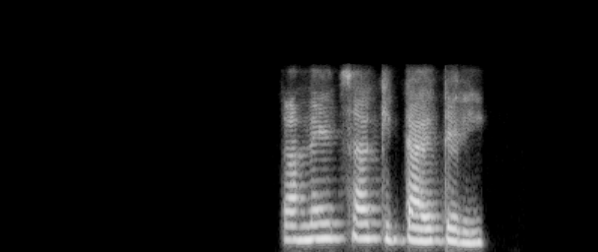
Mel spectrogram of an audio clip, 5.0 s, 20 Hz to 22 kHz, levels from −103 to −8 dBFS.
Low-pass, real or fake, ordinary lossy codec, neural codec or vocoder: 7.2 kHz; fake; Opus, 24 kbps; codec, 16 kHz, 2 kbps, FreqCodec, smaller model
